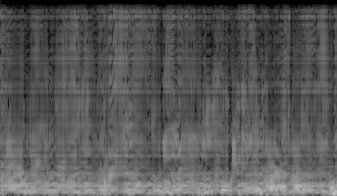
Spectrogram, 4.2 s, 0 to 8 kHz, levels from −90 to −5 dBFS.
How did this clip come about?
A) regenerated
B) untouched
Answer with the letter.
A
